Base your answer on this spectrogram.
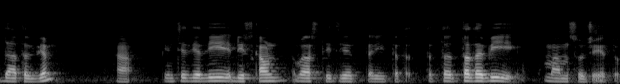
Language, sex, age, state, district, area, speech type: Sanskrit, male, 18-30, Odisha, Puri, rural, spontaneous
